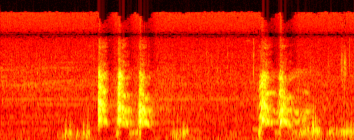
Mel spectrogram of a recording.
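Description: A dog barking: three quick barks about a second and a half in, then two more around four seconds in.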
